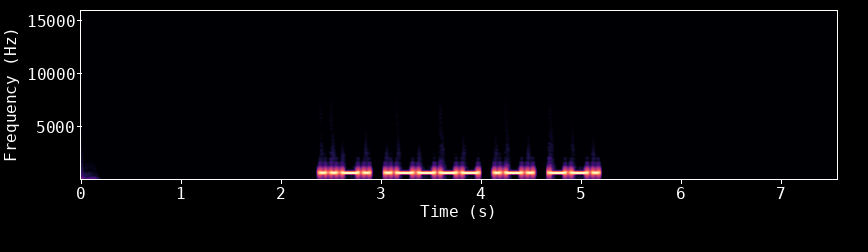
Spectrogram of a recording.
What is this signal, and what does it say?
Morse code, heard as a keyed tone, about 21 wpm, 700 Hz. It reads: F1RG
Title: DXCC-100 Call Signs - 4 Characters - 22wpm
